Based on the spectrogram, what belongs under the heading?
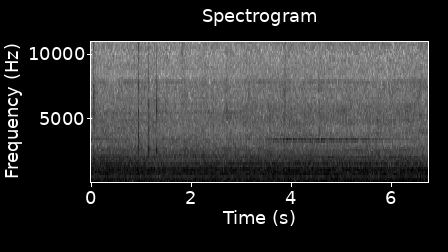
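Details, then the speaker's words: Gas geyser making a hissing "saa saa" sound when switched on: a continuous, even roar with no rhythm or rise in pitch. The geyser is overheating the water, which flashes to steam, a potentially dangerous fault. "जो अभी साउंड सुना, यह साउंड खतरनाक भी हो सकता है। इसका सीधा सा मतलब यह होता है कि आपका गीज़र पानी बहुत ज़्यादा गर्म कर रहा है"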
